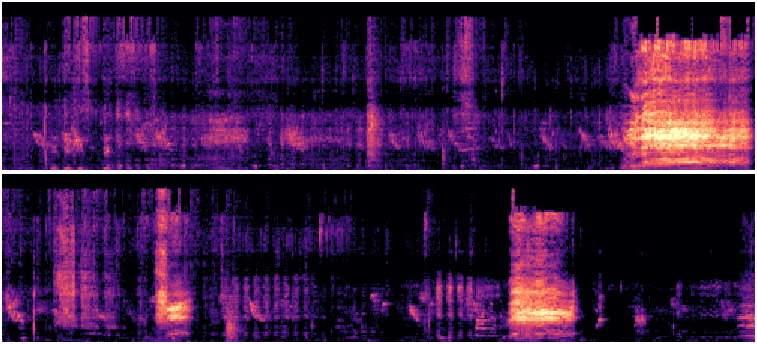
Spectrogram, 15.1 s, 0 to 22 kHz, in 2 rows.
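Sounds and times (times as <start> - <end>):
goat bleating: 1.0 - 3.9, 6.2 - 10.8, 11.8 - 13.4, 14.3 - 15.0.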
